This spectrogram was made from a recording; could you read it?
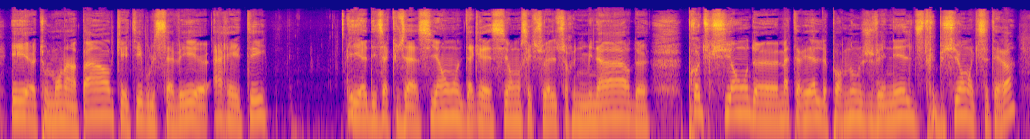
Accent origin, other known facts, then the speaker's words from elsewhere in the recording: Quebec, Canada; je suis un Québécois de souche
